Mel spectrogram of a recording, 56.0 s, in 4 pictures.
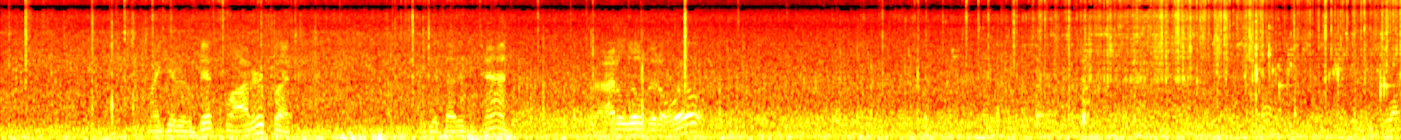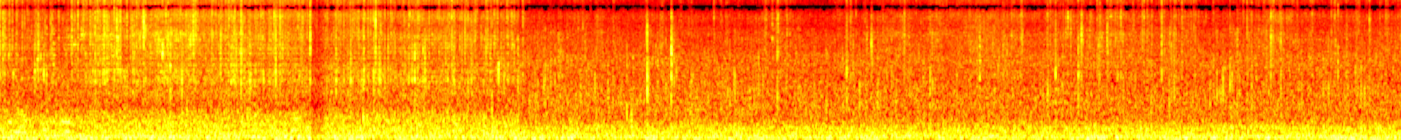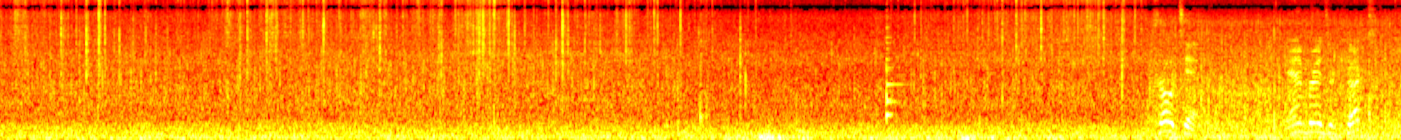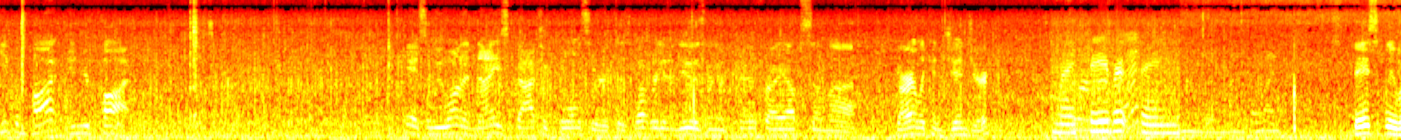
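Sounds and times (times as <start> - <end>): campfire crackling: 0.0 - 56.0
steady rain: 0.0 - 56.0.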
